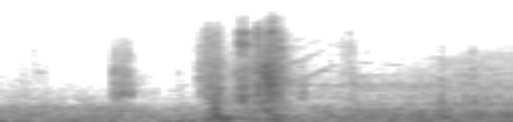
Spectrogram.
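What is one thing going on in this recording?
A heavy metal door swings open.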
